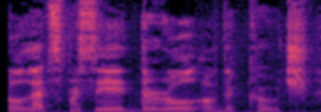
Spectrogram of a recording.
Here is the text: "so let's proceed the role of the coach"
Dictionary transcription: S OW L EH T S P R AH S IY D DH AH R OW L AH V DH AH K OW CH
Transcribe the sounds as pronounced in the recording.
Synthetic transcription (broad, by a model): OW L EH T S P R AH S IY D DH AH R OW L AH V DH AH K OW CH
